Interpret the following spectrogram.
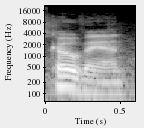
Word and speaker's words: Covan: Was trying to say Chauvin, but it's Covan.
